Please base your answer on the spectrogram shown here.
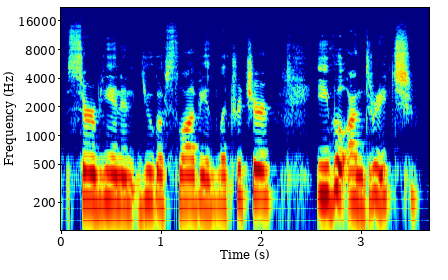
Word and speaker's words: Andrić: and Yugoslavian literature evil andrich like the C with the accent mark over it it's uniquely like Serbian cilic letter it's kind of pronounced like a TS C kind of like that but anyway that's off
